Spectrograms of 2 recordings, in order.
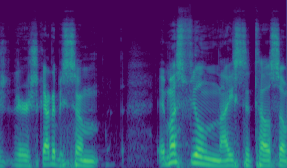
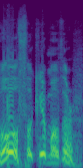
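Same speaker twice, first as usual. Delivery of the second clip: high, louder mock insult; mock scammer insult; 7 dB louder than usual. Imitating the scam caller cursing him, high and louder. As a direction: squeal it like the rude caller. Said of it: "I used to get some things like".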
